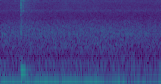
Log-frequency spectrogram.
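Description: A single short, muffled tap: the normal dull percussion note over the heart, unlike the resonant surrounding lung.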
